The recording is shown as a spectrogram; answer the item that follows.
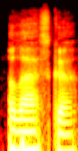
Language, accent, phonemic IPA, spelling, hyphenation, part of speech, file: English, General American, /əˈlæs.kə/, Alaska, A‧las‧ka, proper noun / noun, En-us-Alaska.ogg
- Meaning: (proper noun) A state of the United States, formerly a territory. Capital: Juneau. Largest city: Anchorage. Postal code: AK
